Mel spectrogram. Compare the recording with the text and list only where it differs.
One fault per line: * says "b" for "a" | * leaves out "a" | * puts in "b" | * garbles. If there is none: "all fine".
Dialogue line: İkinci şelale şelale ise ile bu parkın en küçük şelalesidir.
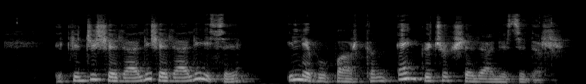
all fine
